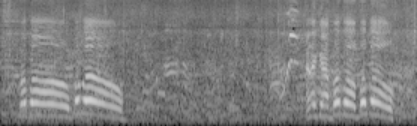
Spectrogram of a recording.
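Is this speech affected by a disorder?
No.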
